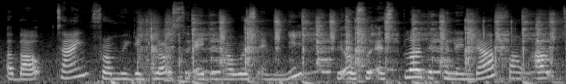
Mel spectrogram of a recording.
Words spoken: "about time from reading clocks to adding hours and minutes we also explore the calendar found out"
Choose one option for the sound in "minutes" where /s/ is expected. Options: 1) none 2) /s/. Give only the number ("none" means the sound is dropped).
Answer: 1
